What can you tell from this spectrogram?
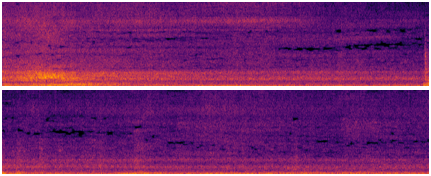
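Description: Motor traffic running nearby with a steady low engine rumble; a vehicle passes close, loudest about a second in. A single sharp click comes about halfway through.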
